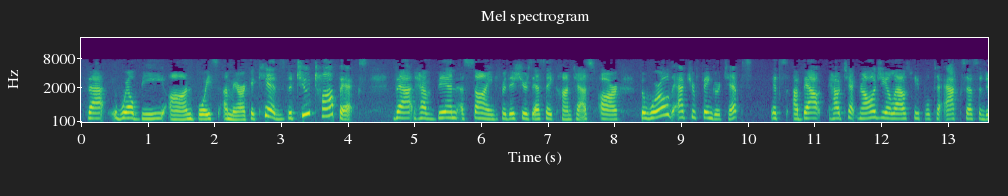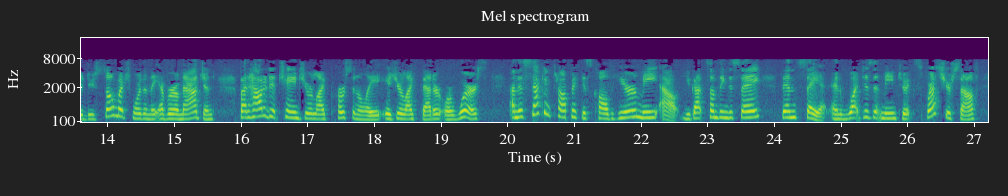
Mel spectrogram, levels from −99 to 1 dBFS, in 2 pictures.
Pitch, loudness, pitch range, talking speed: 245 Hz, -16 LUFS, 220-280 Hz, 180 wpm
